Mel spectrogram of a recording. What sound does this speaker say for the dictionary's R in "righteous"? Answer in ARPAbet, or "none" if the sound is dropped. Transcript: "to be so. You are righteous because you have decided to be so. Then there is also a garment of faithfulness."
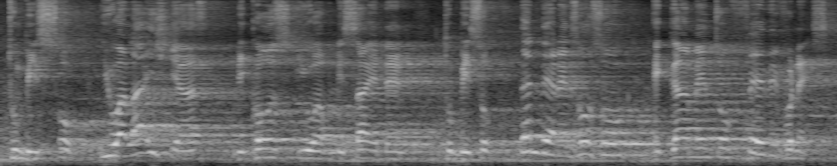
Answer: L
